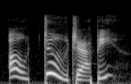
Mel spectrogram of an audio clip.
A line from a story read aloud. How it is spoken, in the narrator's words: cried Polly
